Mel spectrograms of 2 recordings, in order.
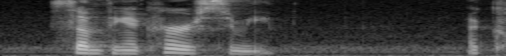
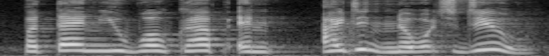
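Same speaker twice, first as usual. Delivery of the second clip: higher, louder distressed woman; upset Nazira; 9 semitones higher, 9 dB louder than usual. Acted. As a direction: blurt it out anxiously. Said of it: "she says".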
